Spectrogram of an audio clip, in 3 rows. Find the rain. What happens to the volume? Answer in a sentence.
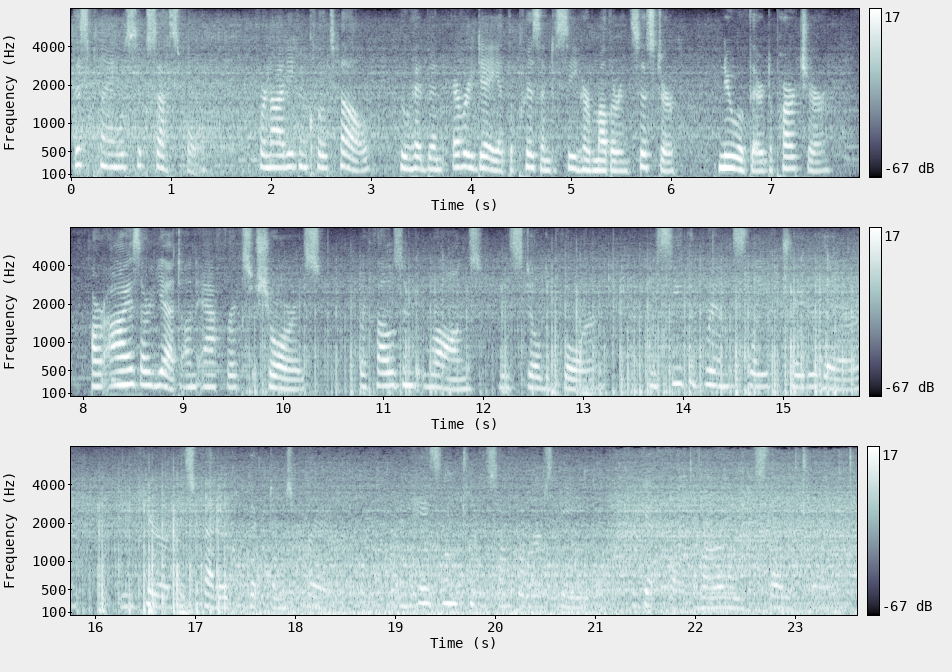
The volume of the rain goes down, then up.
